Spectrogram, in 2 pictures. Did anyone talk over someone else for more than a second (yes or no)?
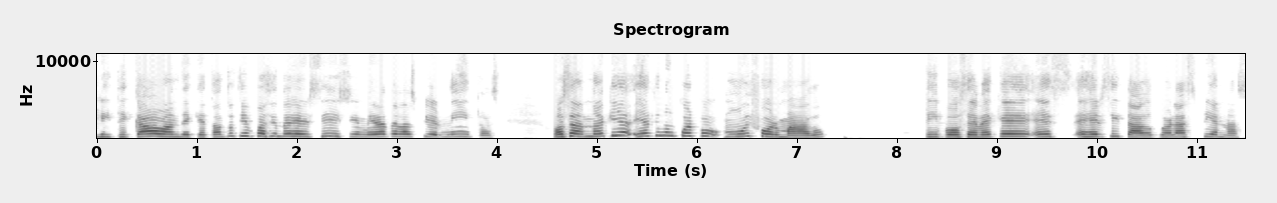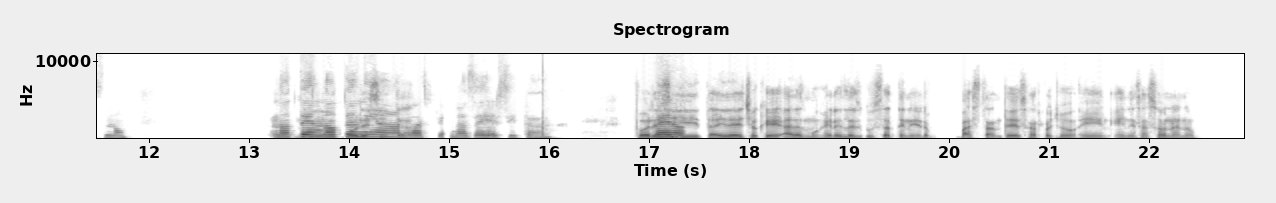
yes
